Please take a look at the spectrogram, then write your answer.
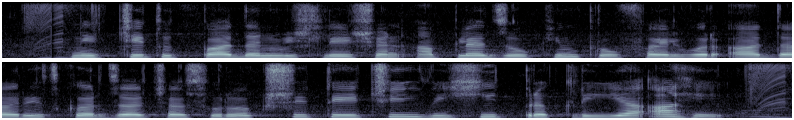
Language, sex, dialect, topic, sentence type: Marathi, female, Varhadi, banking, statement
